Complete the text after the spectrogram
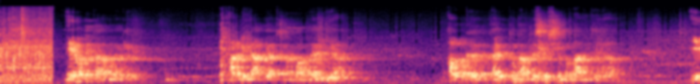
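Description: A man speaks loudly through a microphone and loudspeaker, with echo.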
